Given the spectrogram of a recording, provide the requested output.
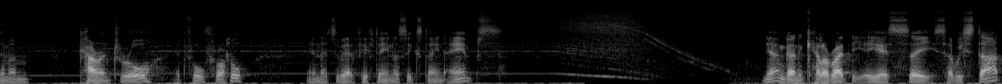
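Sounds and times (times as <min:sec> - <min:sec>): electric motor and propeller whine: 0:00.0 - 0:07.4.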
